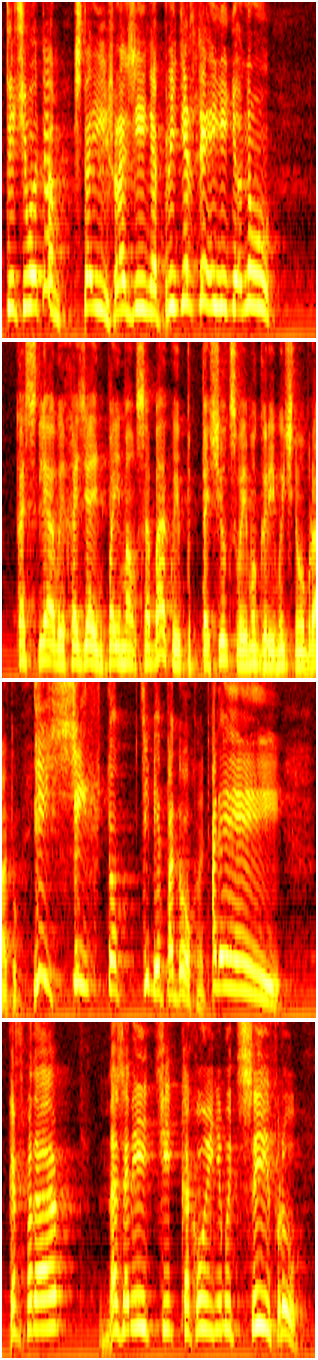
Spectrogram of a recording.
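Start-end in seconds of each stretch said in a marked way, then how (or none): 0.0-3.6 much higher, slow furious yelling; hammed-up frantic clown yell; angry shouting clown. A narrator's reading. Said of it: "закричал клоун". 8.8-16.6 much higher, strained barker call; hammed-up flustered showman; clown cursing. A narrator's reading. Clown curses dog, addresses crowd.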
